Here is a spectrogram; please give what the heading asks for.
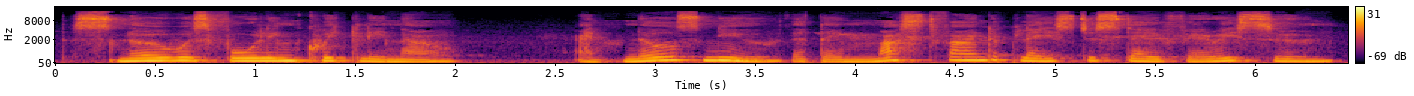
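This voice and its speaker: Slow, low-voiced woman telling a story. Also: dark tone. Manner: dramatic, deliberate. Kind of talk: expressive storybook narration.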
